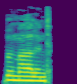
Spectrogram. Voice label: "bemalend", German; adjectives

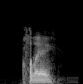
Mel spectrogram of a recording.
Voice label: "clay", English; adjectives

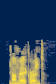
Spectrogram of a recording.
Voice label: "nonrecurrent", english; adjectives

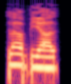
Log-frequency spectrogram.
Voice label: "labial", German; adjectives

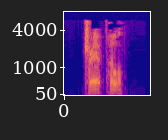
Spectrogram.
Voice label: "triple", English; adjectives

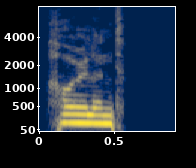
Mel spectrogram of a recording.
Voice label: "heulend", German; adjectives

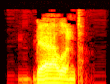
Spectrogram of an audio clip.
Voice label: "gallant", English; adjectives

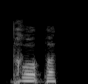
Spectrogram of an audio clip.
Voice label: "proper", German; adjectives

